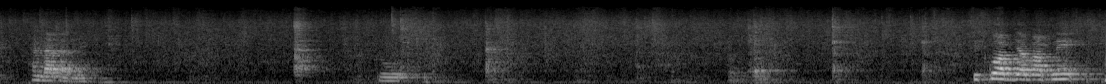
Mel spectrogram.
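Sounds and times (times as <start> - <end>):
food sizzling in a wok: 0.0 - 11.0
wooden spatula scraping and knocking: 5.8 - 8.6.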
